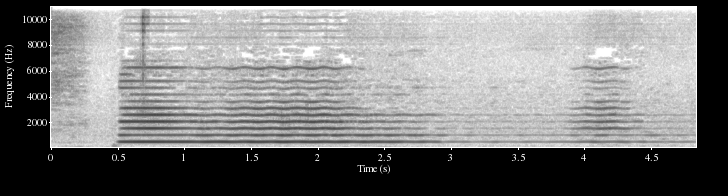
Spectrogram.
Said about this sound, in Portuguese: Pronto, uma clarineta. Observa isso.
